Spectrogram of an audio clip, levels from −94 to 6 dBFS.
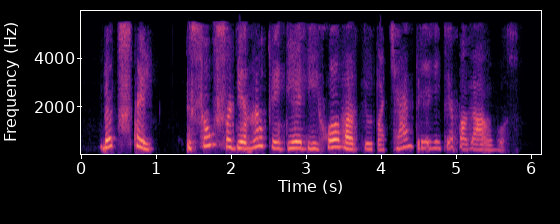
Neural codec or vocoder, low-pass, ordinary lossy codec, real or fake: codec, 24 kHz, 1.5 kbps, HILCodec; 5.4 kHz; AAC, 24 kbps; fake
